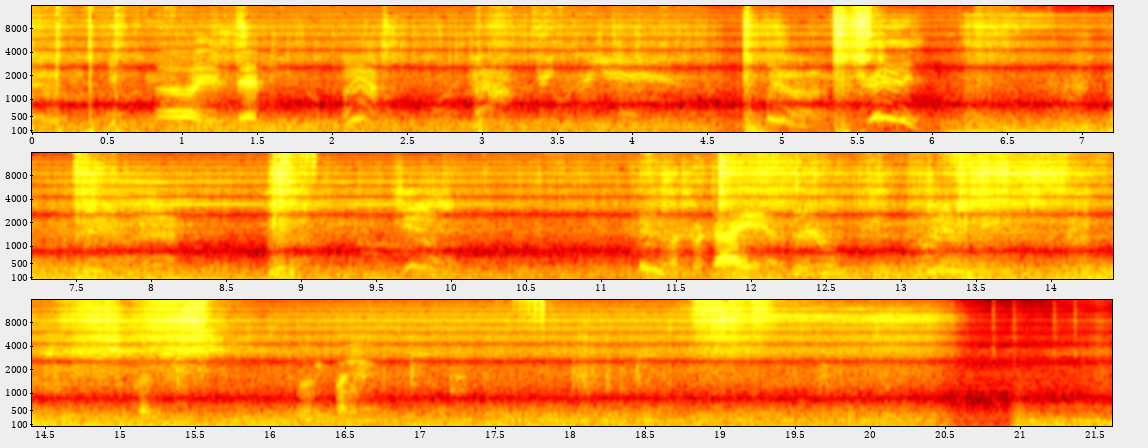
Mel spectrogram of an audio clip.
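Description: Swords clash and strike in a fight.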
